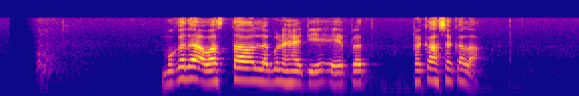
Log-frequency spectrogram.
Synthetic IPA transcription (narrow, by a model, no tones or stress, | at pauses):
mokəd̪əaʋast̪aːʋalːæbunəɦæʈijəeː | prəkaːʃəkəla̰ː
